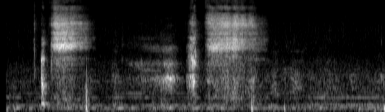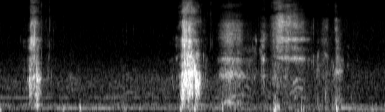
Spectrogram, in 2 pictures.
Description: Dexter the chihuahua having sneezing fits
